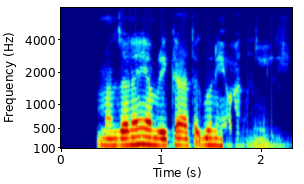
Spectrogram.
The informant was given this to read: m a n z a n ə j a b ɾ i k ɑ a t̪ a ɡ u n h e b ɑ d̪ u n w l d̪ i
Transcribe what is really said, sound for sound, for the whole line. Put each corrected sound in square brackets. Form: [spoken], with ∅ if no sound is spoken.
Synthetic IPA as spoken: m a n z a n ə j a [m] ɾ i k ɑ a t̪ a ɡ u n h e [w] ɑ d̪ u n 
